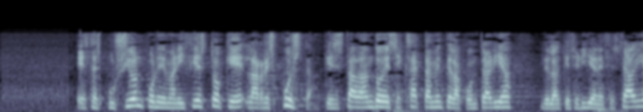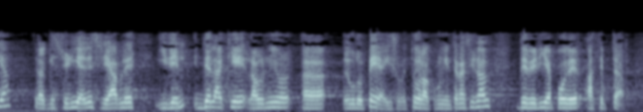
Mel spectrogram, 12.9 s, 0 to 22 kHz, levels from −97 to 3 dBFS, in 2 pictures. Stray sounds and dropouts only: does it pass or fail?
pass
